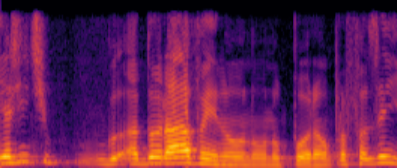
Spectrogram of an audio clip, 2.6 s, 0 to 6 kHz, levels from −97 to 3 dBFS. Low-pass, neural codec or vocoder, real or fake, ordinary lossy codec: 5.4 kHz; none; real; none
